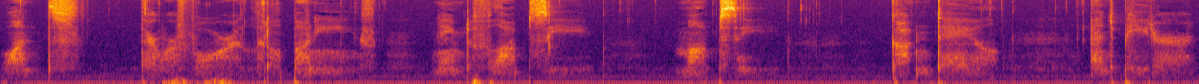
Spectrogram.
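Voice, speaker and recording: A woman reading children's stories as ASMR in a breathy, unvoiced whisper, with a gentle, deliberate delivery meant for falling asleep. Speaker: storyteller reading children's tales.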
